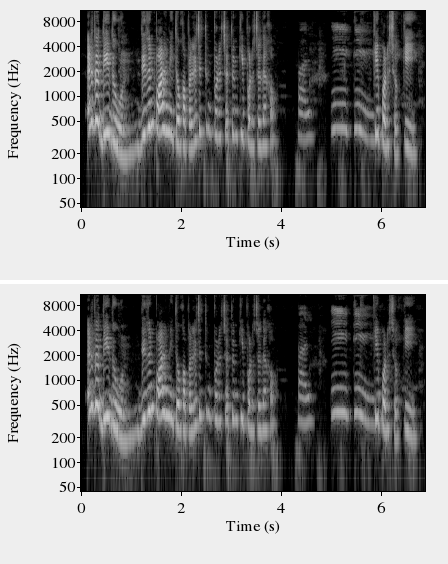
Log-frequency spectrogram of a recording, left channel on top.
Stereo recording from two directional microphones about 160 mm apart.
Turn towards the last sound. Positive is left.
turn(degrees=-5)  # may be behind; listen again after turning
